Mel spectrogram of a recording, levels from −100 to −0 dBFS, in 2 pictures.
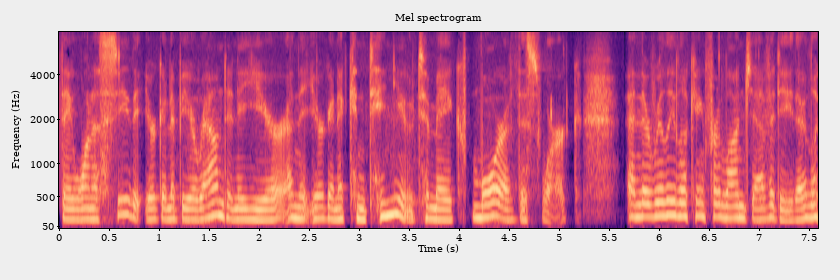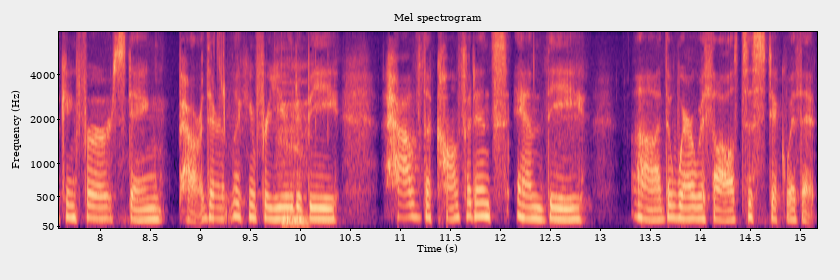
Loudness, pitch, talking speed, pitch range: -15 LUFS, 170 Hz, 215 wpm, 160-195 Hz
